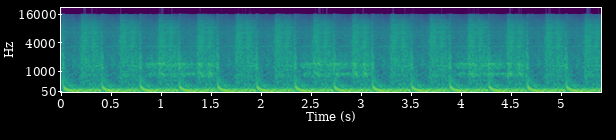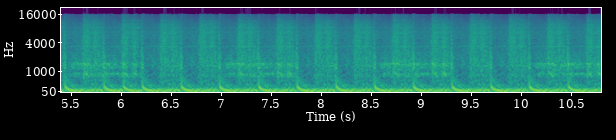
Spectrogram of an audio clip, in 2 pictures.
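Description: Techno track playing in a DJ mix: a steady, even kick drum beat with hi-hats and a repeating synth figure. The full beat comes in right at the start after a brief quieter dip.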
